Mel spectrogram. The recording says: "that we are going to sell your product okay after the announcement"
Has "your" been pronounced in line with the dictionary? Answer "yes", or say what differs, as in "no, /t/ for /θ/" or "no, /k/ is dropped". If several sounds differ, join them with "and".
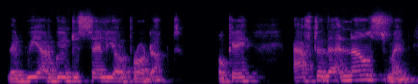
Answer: yes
